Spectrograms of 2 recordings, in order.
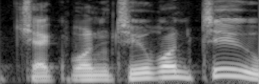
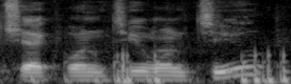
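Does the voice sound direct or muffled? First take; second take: direct; muffled. First: The voice is picked up from the front. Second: The voice is picked up from behind.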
